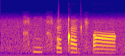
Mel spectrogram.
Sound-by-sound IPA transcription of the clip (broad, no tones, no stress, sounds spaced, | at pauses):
t͡ɕʰ i t͡ɕʰ ɛ ǃ æ d t͡ʃʼ ɑ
